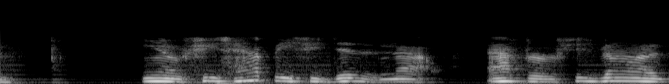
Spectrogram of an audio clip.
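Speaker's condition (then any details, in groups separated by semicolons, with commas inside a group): Multiple sclerosis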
